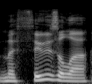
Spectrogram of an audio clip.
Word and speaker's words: Methuselah: Methuselah. It's kind of weird, but that's how you say it, Methuselah.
